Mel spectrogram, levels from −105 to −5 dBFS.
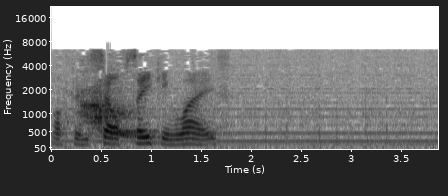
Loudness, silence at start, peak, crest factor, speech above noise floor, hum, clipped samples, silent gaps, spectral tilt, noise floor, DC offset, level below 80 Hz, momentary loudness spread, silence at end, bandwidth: -15 LUFS; 0 s; 0 dBFS; 18 dB; 20 dB; none; under 0.1%; none; -5 dB/octave; -35 dBFS; under 0.1%; -50 dBFS; 23 LU; 0 s; 6.6 kHz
